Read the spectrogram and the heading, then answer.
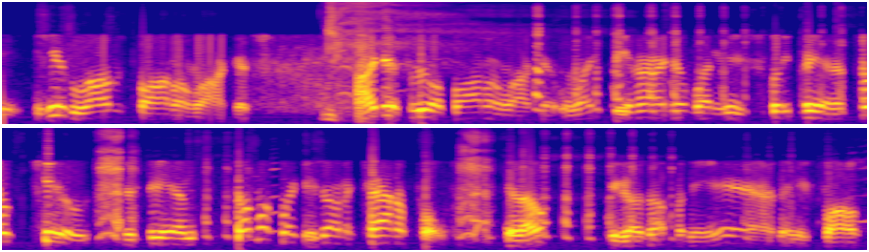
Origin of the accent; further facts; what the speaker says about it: Milford, United States; in my hometown of Milford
